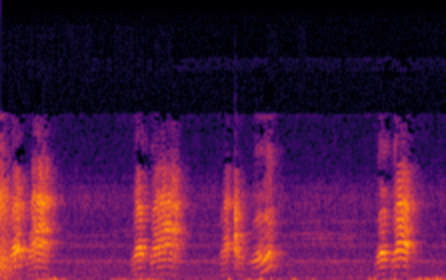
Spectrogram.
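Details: Pet talking parrot repeating a phrase meaning "mummy, parrot, get up": a few short, harsh, raspy voice-like bursts in a small room, spaced about a second apart.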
